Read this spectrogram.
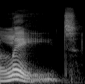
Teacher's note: O E final não é pronunciado, por isso tá pintadinho de cinza, você termina o som nesse T, consoante oclusiva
